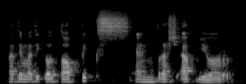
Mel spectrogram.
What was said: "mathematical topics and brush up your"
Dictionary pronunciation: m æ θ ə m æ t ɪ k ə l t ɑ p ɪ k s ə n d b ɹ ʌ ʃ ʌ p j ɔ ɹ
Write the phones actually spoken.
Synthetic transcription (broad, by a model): m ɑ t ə m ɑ t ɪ k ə l t ɑ p ɪ k s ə n b ɹ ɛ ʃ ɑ p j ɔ ɹ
